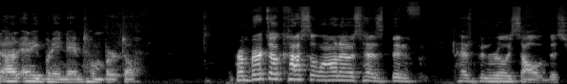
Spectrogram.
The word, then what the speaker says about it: Castellanos: Castellanos on the mound for the Arizona Diamondbacks.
